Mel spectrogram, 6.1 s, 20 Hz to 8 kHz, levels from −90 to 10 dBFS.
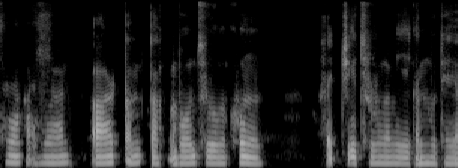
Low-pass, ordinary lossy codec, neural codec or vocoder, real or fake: none; none; codec, 16 kHz, 4 kbps, X-Codec, HuBERT features, trained on balanced general audio; fake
